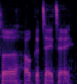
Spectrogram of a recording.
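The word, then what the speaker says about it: Hocotate: And I looked up how to pronounce Hokatete. It's pronounced Hokatete.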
